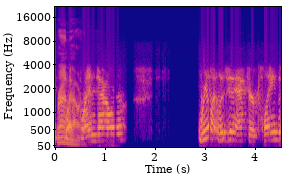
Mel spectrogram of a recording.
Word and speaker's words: Brandauer: Brandauer.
